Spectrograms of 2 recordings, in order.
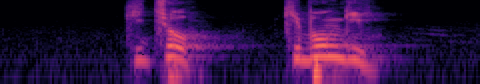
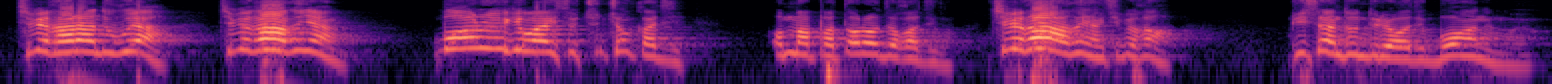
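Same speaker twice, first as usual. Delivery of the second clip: higher, much louder scolding; imitating coach telling kids off; 4 semitones higher, 8 dB louder than usual. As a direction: send them home in disgust. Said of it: "그 감독이 하는 얘기".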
